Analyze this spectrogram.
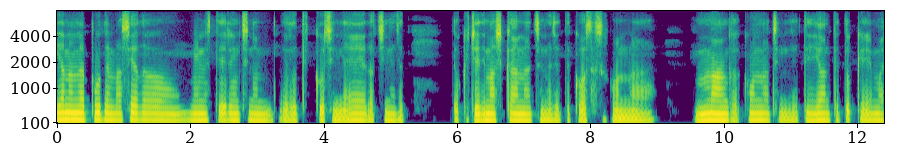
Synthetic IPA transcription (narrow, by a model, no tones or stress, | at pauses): janõnapud̪emasjaðomĩnist̪eɾint͡ʃinã̰ðat̪i̥kot͡ʃineðat͡ʃinãʒa | t̪oke̥t͡ʃed̪imãʃkanãt͡ʃinãʒat̪ekosḁskuna | mãŋɡakunãt͡ʃinãjat̪ijant̪et̪okema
